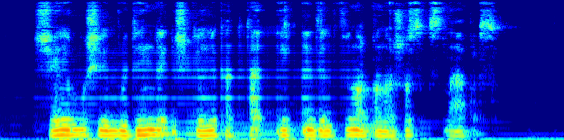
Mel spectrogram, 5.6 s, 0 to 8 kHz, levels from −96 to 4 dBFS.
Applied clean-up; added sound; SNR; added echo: neural mask model DeepFilterNet 3.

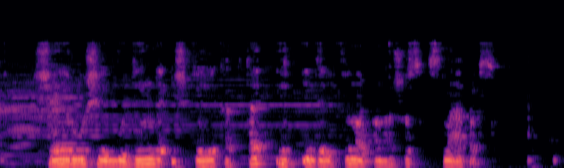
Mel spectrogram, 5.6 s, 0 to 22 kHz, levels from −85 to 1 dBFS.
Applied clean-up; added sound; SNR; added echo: classical method WPE with log-MMSE.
